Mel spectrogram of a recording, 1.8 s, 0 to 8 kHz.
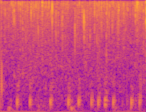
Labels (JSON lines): {"label": "biophony, pulse", "recorder": "SoundTrap 500"}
